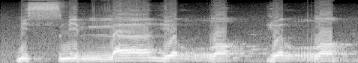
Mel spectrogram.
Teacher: Ra bertasydid dibaca tanpa mantulan.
